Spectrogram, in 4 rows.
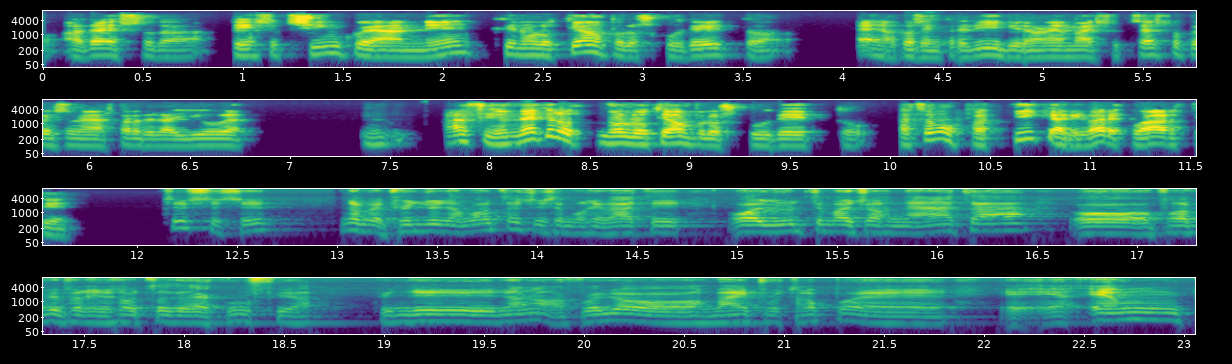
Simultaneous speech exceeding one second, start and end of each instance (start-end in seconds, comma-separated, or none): none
